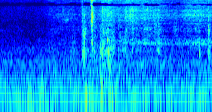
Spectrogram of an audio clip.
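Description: Low, steady rumble of a car heard from inside the cabin, with a couple of faint clicks about a second in.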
